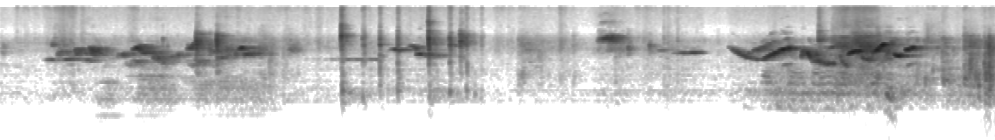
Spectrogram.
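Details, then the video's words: Pastol-type white-rumped shama song, played during pairing to bring birds into breeding condition. Scattered soft warbled phrases and brief clicks are separated by pauses, ending in a louder, rich, looping whistled warble. "PANCINGAN MURAI BATU PASTOL CEPAT BIRAHI"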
